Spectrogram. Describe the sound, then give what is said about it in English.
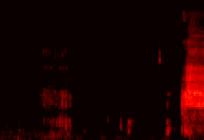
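Someone sips coffee: soft mouth and lip sounds, a few faint clicks and gulps, then a sudden louder, airy slurp or exhale at the very end. No one speaks. “Hold on, let me take a sip here.”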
